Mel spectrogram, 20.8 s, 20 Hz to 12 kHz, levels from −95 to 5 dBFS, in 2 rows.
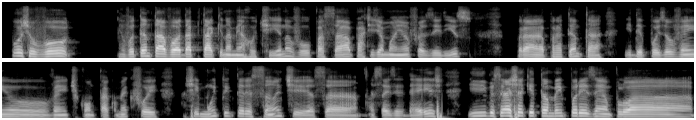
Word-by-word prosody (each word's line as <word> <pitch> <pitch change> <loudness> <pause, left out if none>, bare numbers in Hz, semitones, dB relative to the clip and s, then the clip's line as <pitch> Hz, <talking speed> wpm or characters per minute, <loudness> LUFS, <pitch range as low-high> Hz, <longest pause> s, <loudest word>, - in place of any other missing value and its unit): Poxa, 180 -3 +1
eu - - +4
vou 155 +5 +4 0.8
eu 130 - -10
vou 140 +3 0
tentar, 160 -3 +6
vou 135 0 +8
adaptar 135 0 +5
aqui 125 0 -1
na 120 -1 0
minha 115 0 0
rotina, 115 +5 -5
vou 115 -3 -6
passar 120 +2 -1
a 135 - +1
partir 120 0 -6
de 130 - -1
amanhã 120 -2 -1
a - - -7
fazer 115 -1 -5
isso 145 +8 -7 0.7
pra 90 - +2
pra 125 0 -5
tentar. 125 -7 -2 0.3
E 120 - -11
depois 125 +1 -2
eu 135 0 0
venho 125 - -2
venho 115 0 -3
te - - -12
contar - - -5
como - - -11
é 130 - -5
que - - -25
foi. 130 -2 0 0.4
Achei - - -5
muito 145 +7 -5
interessante 155 -4 -3
essa 110 -1 -2 0.2
essas 110 +1 -4
ideias. 110 - -3 0.5
E 180 +2 -2
você 180 0 +1
acha 185 +1 +6
que 190 0 +3
também, 175 -2 +1
por 180 0 +1
exemplo, 145 -4 +2
a 135 -2 +1
130 Hz, 140 wpm, -23 LUFS, 115-150 Hz, 0.8 s, vou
